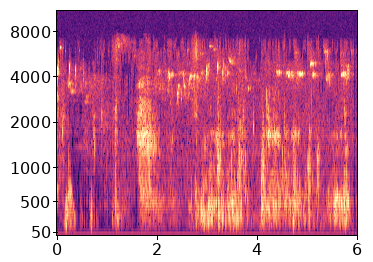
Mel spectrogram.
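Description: Near silence outdoors: faint distant bird chirps and soft scattered rustles of the camera being carried.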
